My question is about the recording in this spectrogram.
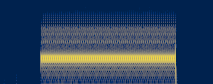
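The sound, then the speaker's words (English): A single steady telephone dial tone from placing a phone call sounds clearly for under two seconds, loud, starting and stopping abruptly with no voices around it. “We're gonna call somebody else real quick.”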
